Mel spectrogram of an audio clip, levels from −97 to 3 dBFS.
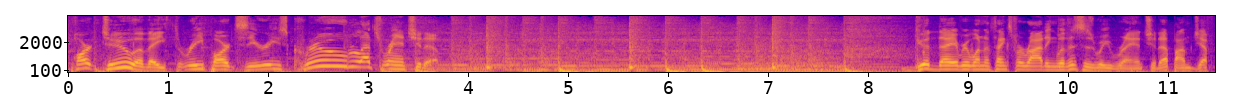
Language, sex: English, male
